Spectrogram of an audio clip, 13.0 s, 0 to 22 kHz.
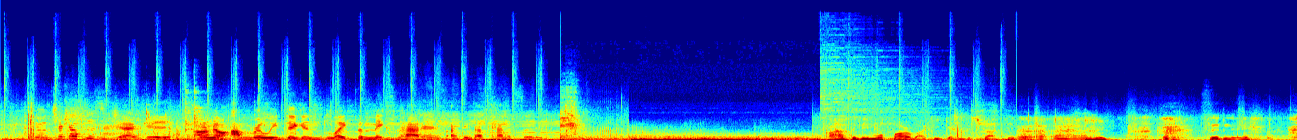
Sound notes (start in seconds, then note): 6.2 hollow booming; 10.1 laughing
